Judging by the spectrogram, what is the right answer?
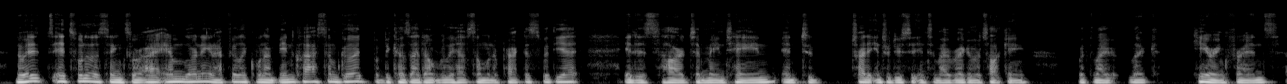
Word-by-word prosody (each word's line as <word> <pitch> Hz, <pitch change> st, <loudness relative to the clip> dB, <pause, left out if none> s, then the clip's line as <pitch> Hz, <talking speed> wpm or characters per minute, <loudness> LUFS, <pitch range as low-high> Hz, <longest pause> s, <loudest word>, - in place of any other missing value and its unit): No, 110 Hz, -1 st, +6 dB
it's 140 Hz, +3 st, 0 dB
it's 130 Hz, -4 st, -1 dB
one 140 Hz, 0 st, +3 dB
of 135 Hz, -, +2 dB
those 110 Hz, -2 st, +1 dB
things 105 Hz, -2 st, +3 dB
where 100 Hz, -1 st, +2 dB
I 105 Hz, 0 st, +2 dB
am 115 Hz, +3 st, +3 dB
learning, 120 Hz, +2 st, +2 dB
and 105 Hz, -4 st, +2 dB
I 95 Hz, -, +1 dB
feel 110 Hz, +2 st, -3 dB
like 105 Hz, 0 st, -1 dB
when 105 Hz, -, +3 dB
I'm 95 Hz, -1 st, +3 dB
in 105 Hz, +2 st, +3 dB
class, 115 Hz, 0 st, -2 dB
I'm 120 Hz, -2 st, +2 dB
good, 120 Hz, +1 st, -1 dB
but 95 Hz, -, -6 dB
because 100 Hz, 0 st, 0 dB
I 95 Hz, -, +3 dB
don't 95 Hz, 0 st, +1 dB
really 95 Hz, 0 st, +1 dB
have 95 Hz, +1 st, -1 dB
someone 95 Hz, -2 st, +1 dB
to 90 Hz, -, -3 dB
practice 100 Hz, +1 st, -4 dB
with 105 Hz, 0 st, -2 dB
yet, 110 Hz, -1 st, 0 dB, 0.4 s
it 95 Hz, -2 st, +1 dB
is 90 Hz, -1 st, -3 dB
hard 95 Hz, -1 st, 0 dB
to 95 Hz, -, 0 dB
maintain 95 Hz, +4 st, +2 dB
and 95 Hz, -1 st, +1 dB
to 100 Hz, -2 st, -3 dB, 0.3 s
try 110 Hz, -, 0 dB
to 100 Hz, -, +2 dB
introduce 100 Hz, 0 st, 0 dB
it 95 Hz, -, -3 dB
into 95 Hz, 0 st, -4 dB
my 90 Hz, -, -1 dB
regular 95 Hz, 0 st, 0 dB
talking 95 Hz, 0 st, -3 dB, 0.5 s
with 95 Hz, 0 st, -4 dB
my, 95 Hz, -1 st, +1 dB, 0.2 s
like, 100 Hz, 0 st, -3 dB, 0.3 s
hearing 100 Hz, -7 st, +4 dB
friends. 100 Hz, +1 st, 0 dB
100 Hz, 240 wpm, -22 LUFS, 95-110 Hz, 0.5 s, No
